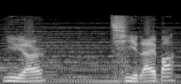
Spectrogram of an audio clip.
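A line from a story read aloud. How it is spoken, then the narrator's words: Calling out. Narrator (Chinese): 呼叫说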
